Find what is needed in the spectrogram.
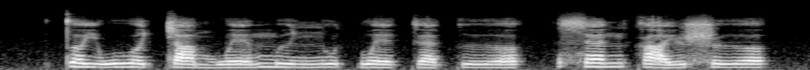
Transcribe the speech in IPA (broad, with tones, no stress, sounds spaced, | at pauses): t̪ ə˨˩ j w u˨˩ ə̯ c a˨˩ m w e˨˩˦ m ɨ˨˩ ɲ u˨˩ t̚ w e˨˩˨ k ɛ˨˩˦ k ɨ˧ ə̯ | s ɛ˧ n k a˨˩˦ j ʂ ɨ˧ ə̯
